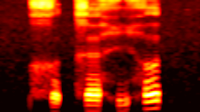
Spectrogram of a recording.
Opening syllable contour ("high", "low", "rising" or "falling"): low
